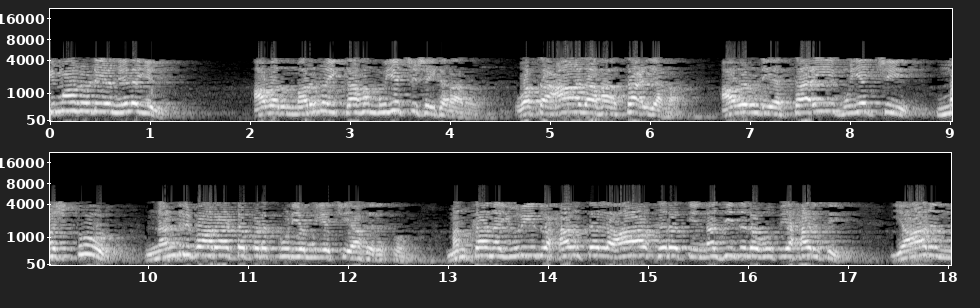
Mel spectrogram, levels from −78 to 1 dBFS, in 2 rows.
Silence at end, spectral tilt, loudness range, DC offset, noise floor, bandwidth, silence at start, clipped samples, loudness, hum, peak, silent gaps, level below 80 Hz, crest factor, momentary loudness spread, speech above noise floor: 0 s; -6 dB/octave; 2 LU; under 0.1%; -44 dBFS; 8 kHz; 0 s; 0.8%; -8 LUFS; none; 0 dBFS; none; -46 dBFS; 8 dB; 10 LU; 36 dB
